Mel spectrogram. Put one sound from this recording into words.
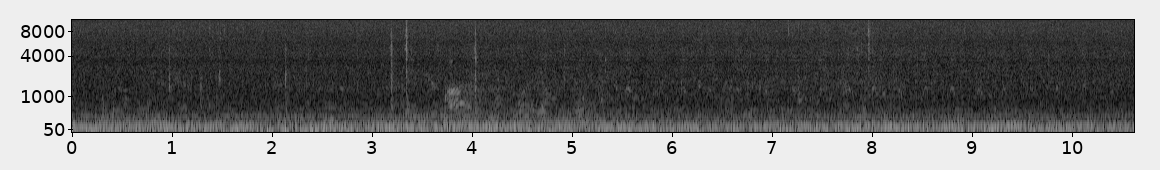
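Wind rumbles steadily across open water.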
